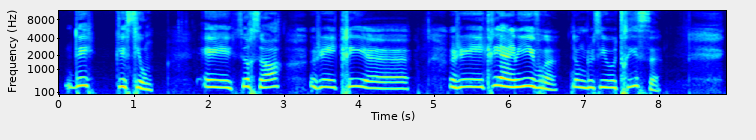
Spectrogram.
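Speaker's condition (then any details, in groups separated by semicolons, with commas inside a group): Down syndrome (trisomy 21); age 39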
